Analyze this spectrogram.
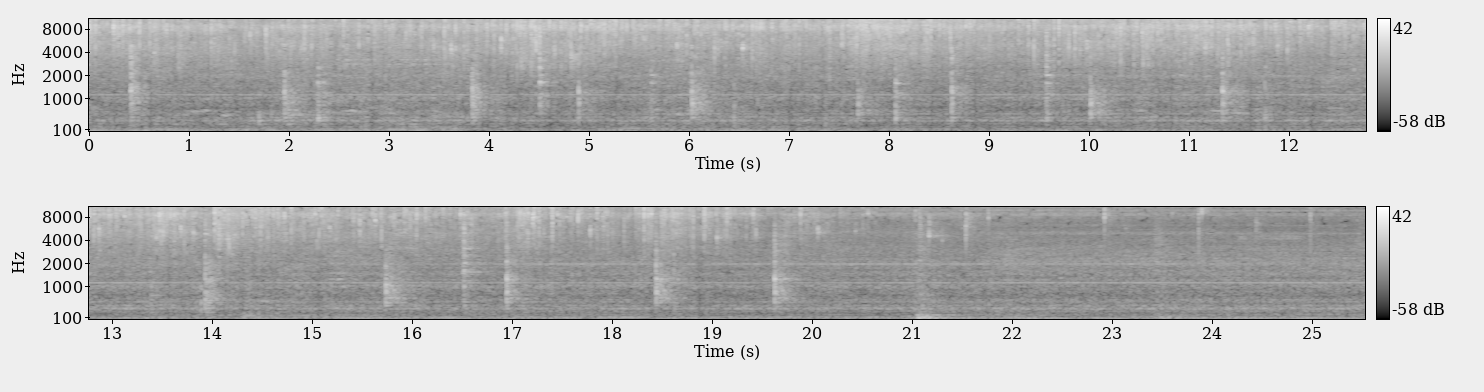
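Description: Oil sizzling in a non-stick wok as fried potato and green jackfruit pieces are lifted out with a spatula, the spatula clicking and scraping against the pan every second or two. A dull thump comes late on, and the sizzle thins near the end as the wok empties.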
